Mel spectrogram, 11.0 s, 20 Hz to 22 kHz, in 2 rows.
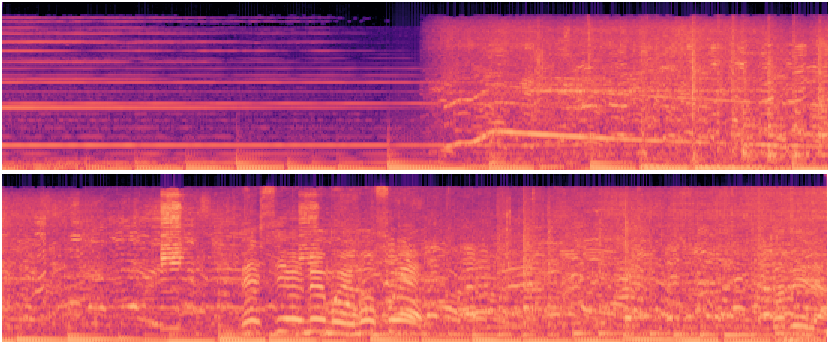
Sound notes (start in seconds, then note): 2.8 siren wailing; 5.3 horn honks; 6.3 crowd clamoring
